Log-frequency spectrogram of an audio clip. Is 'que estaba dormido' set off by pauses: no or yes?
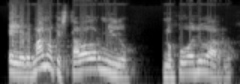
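no. It is read straight through without pauses. It picks out which brother could not help. "Leída así"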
